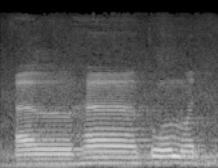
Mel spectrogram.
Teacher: lam sukun kita tempelkan di makhrojnya ujung lidah nempel ke gusi atas atau langit-langit paling depan jangan dilepaskan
